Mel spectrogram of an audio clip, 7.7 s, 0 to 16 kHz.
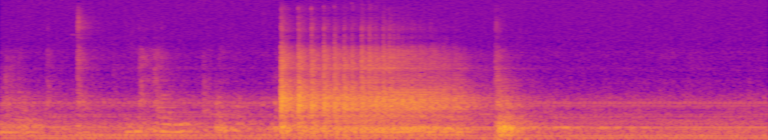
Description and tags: Mono recording of a door creaking in the abandoned building downstairs. Recorded at high gain with an AKG D-65 mic shoved against a gap between wall and floor. Creepy.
